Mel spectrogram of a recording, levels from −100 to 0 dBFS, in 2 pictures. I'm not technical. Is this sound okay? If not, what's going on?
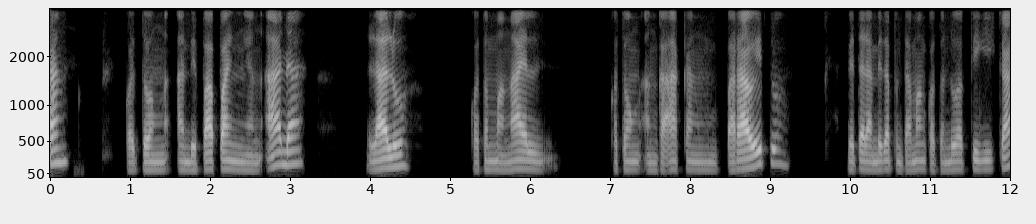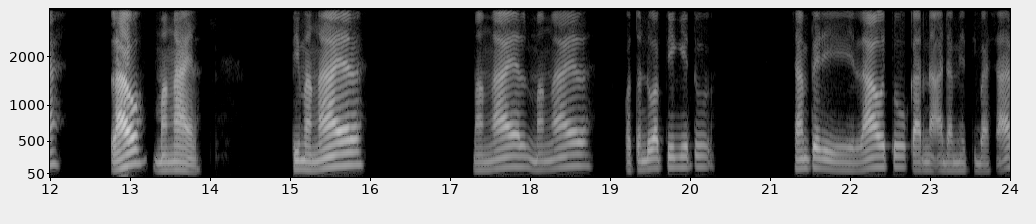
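No. Microphone overload likely happened: the microphone was set too loud, so the loudest moments hit its ceiling and had their tops sliced off. You hear this as a brief harsh crackle at 0.01 to 0.03 s, 8.64 to 8.72 s and 12.84 to 12.97 s.

Right after that last crackle, at about 12.97 s, the microphone volume stepped down, likely because the call software noticed the overload and turned the input lower in one go. The speech and background suddenly become slightly quieter from that point.

The audio came through a phone-style call connection, which keeps nothing above 4 kHz, so it has that narrow, telephone-like sound.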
